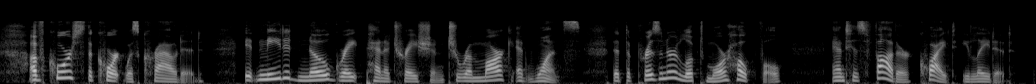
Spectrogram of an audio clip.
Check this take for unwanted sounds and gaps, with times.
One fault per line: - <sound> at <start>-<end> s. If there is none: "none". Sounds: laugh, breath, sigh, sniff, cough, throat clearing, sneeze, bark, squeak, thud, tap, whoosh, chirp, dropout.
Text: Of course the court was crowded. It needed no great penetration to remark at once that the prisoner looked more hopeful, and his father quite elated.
none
